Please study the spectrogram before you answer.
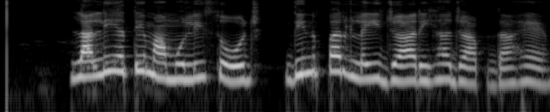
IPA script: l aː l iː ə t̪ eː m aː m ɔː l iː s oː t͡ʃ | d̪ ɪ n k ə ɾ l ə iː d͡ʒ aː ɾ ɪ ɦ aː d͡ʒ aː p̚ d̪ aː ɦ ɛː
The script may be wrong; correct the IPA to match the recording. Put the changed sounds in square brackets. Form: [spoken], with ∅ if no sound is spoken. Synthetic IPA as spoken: l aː l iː ə t̪ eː m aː m [uː] l iː s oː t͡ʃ | d̪ ɪ n [p] ə ɾ l ə iː d͡ʒ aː ɾ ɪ ɦ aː d͡ʒ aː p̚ d̪ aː ɦ ɛː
